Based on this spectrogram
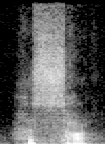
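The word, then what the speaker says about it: Hasan: on Ellen he's like people haven't actually been saying my name wrong and he's like it's h son and then she he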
